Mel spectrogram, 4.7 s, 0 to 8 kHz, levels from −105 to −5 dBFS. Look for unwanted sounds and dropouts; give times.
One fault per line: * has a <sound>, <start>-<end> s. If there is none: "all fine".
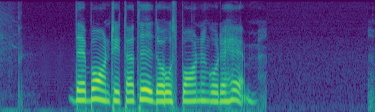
all fine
